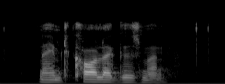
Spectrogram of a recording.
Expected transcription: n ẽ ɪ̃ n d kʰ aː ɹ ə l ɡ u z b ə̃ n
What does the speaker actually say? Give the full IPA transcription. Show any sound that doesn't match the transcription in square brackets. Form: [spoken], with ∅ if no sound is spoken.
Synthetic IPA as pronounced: n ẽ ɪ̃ [m] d kʰ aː [l] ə [∅] ɡ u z [m] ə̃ n

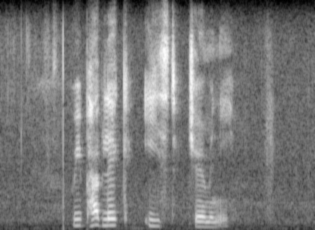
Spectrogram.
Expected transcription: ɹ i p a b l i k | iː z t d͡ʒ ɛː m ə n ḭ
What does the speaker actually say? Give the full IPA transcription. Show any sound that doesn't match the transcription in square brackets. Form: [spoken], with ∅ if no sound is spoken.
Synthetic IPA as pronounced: ɹ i [pʰ] a b l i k | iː [s] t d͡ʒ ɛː m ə n ḭ

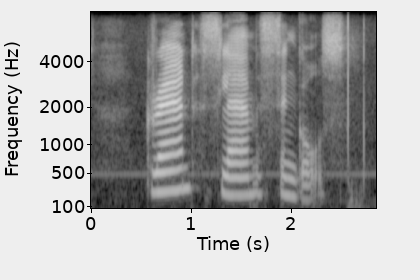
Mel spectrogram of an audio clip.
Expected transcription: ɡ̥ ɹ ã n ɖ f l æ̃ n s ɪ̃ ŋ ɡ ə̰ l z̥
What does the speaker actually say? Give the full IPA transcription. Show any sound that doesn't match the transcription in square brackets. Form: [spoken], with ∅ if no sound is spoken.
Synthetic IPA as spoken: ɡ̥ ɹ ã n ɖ [s] l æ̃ [m] s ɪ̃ ŋ ɡ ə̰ l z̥

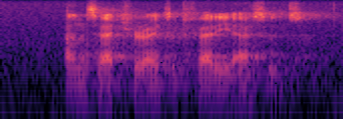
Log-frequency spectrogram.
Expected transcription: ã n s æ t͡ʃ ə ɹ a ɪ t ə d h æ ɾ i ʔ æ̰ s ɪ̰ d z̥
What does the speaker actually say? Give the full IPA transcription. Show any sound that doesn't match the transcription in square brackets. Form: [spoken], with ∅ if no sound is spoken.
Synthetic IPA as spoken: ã n s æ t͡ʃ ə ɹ [e] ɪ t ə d [f] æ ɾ i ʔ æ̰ s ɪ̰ d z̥

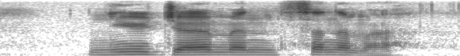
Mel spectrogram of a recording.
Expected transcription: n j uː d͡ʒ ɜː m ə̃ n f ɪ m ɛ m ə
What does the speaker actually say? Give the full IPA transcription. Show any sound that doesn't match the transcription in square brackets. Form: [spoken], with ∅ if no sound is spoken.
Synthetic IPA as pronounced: n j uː d͡ʒ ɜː m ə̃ n [s] ɪ [n] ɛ m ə

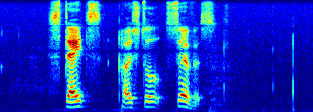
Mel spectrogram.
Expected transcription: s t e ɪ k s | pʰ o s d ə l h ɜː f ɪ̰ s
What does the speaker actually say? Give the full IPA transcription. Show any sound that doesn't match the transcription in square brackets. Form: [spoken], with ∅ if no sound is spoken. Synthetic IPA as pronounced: s t e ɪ [t] s | pʰ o s [t] ə l [s] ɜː [v] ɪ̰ s

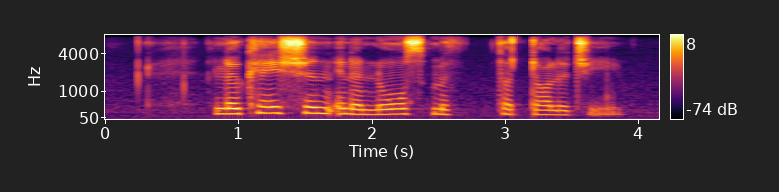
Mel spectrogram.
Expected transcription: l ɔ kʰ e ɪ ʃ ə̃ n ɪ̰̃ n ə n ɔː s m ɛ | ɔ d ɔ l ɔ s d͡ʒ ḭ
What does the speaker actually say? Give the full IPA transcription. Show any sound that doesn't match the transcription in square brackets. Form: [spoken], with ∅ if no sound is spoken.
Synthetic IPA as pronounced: l [o] kʰ e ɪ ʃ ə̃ n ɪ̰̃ n ə n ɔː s m ɛ | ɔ d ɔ l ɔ [∅] d͡ʒ ḭ

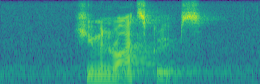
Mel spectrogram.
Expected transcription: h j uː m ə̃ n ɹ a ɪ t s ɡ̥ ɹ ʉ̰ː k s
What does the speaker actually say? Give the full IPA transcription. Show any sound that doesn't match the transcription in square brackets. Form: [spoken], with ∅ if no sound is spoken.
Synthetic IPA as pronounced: h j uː m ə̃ n ɹ a ɪ t s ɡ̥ ɹ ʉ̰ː [p] s

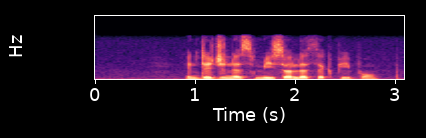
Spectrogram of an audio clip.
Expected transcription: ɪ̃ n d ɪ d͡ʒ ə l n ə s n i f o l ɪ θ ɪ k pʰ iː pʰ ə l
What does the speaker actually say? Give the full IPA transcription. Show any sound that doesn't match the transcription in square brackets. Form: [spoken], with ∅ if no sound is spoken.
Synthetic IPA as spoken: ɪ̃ n d ɪ d͡ʒ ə [∅] n ə s [m] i [s] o l ɪ θ ɪ k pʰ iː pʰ ə l

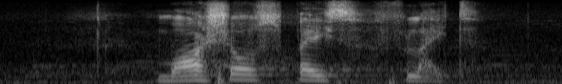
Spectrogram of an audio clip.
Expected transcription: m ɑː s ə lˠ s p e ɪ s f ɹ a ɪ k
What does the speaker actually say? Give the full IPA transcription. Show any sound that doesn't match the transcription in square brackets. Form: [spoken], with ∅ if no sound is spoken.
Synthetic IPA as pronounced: m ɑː [ʃ] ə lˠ s p e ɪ s f [l] a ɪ [t]

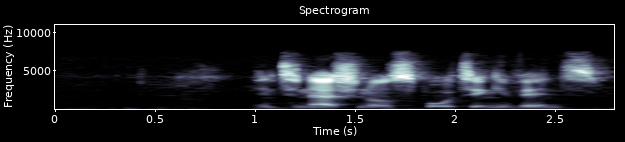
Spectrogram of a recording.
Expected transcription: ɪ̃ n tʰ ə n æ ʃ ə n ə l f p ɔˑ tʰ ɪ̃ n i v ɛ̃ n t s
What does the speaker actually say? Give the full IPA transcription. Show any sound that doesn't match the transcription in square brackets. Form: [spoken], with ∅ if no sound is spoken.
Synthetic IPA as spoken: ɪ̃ n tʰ ə n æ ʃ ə n ə l [s] p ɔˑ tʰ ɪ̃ [ŋ] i v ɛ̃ n t s

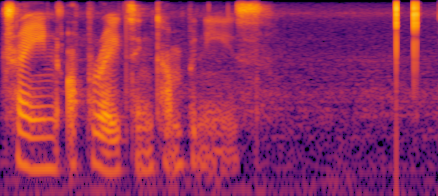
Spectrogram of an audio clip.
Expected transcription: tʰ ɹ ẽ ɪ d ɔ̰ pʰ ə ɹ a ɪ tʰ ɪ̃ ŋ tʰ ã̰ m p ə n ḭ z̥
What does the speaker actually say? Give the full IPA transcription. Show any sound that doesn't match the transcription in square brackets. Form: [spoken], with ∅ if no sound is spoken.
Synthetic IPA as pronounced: tʰ ɹ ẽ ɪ [n] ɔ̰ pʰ ə ɹ [e] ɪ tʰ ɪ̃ ŋ [kʰ] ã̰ m p ə n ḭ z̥

